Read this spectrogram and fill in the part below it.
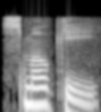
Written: smoky

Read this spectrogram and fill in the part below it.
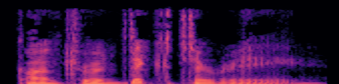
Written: contradictoriness

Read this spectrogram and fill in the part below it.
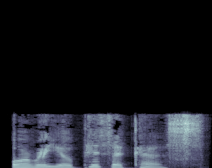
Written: oreopithecus

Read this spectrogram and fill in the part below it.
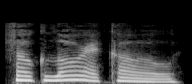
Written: folklorico

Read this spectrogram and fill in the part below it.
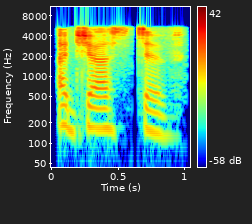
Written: adjustive

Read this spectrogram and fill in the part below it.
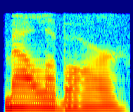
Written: Malabar Coast

